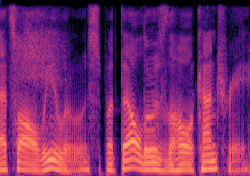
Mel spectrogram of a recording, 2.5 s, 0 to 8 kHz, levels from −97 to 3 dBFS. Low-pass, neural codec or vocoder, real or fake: 7.2 kHz; none; real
